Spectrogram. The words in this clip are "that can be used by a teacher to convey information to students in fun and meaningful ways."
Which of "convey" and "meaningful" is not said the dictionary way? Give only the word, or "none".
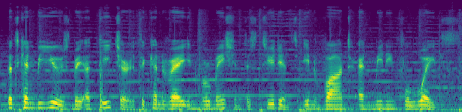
none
